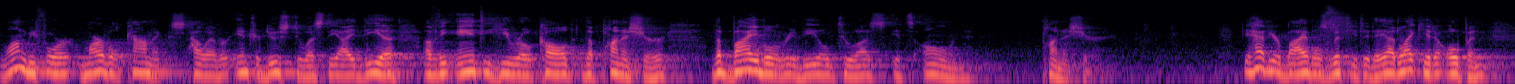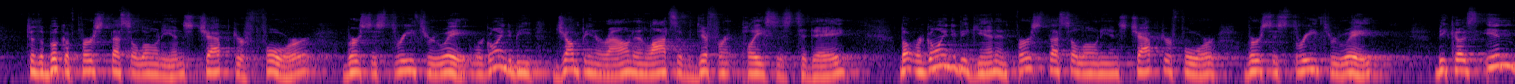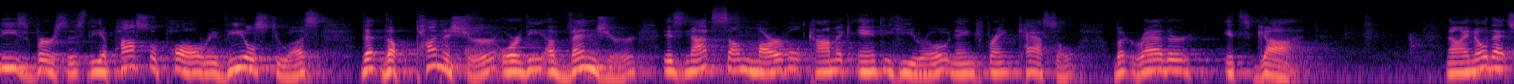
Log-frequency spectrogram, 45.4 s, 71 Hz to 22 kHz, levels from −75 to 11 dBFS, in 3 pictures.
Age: 50-69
